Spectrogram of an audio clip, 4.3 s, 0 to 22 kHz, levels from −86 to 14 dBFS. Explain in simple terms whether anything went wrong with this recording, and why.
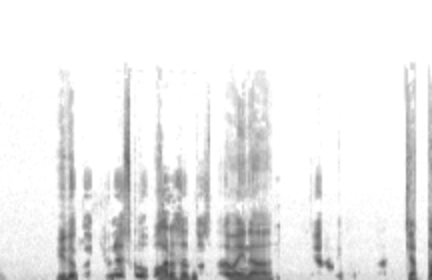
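Two kinds of problem can be heard, both linked to the person's device playing the other side of the call out loud.

First, there is the other side's voice leaking through. Brief scraps of a second voice slip in at 0.0 to 0.07 s, 1.91 to 1.96 s and 2.76 to 2.83 s. The first and last scraps are faint. The one near 1.91 s is almost as loud as the main speech. The likely cause is an echo canceller that missed some of the loudspeaker sound picked up by the microphone.

Second, there is speech suppressed in double talk. From 0.8 to 2.29 s, and again from 3.01 to 3.9 s, the main speech sinks sharply. In the second stretch it nearly vanishes. Here the other side was likely playing on the loudspeaker while this person talked. The echo canceller likely could not tell the real speech from the echo, so it turned everything down together.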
